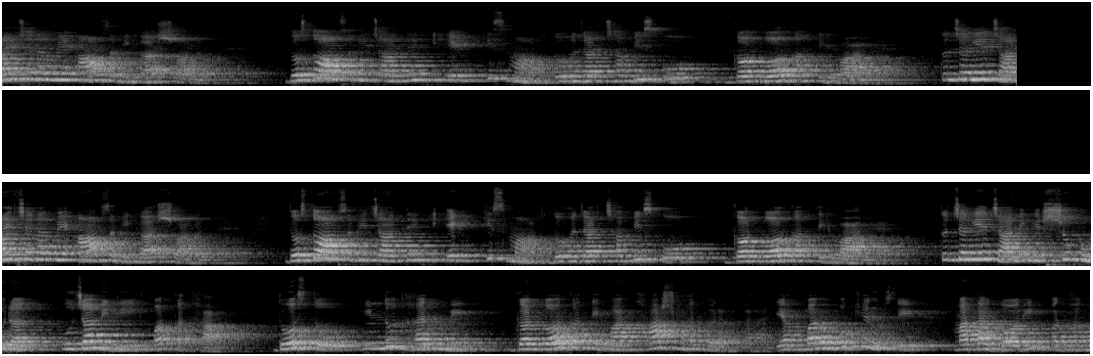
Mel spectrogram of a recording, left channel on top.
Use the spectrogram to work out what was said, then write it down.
चैनल में आप सभी का स्वागत है। दोस्तों, आप सभी जानते हैं कि 21 मार्च 2026 को गणगौर का त्यौहार है। तो चलिए जानेंगे शुभ मुहूर्त, पूजा विधि और कथा। दोस्तों, हिंदू धर्म में गणगौर का त्यौहार खास महत्व रखता है। यह पर्व मुख्य रूप से माता गौरी और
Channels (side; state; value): left; drops out; at 10.2 s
